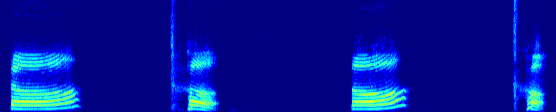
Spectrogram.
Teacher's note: tha is aspiration of ta. It is a dental varga sound.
